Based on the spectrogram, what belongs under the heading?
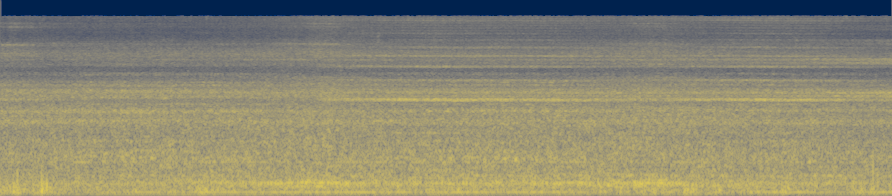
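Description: Electric multiple-unit passenger train moving past along the platform: a steady rolling rumble of wheels on rail with a low electric hum that strengthens through the middle.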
